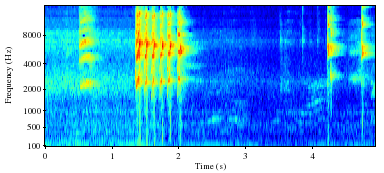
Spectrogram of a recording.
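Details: A captive green hybrid male Nyasa lovebird, its rump purple, kept with a Nyasa lovebird: a short burst of rapid high chirps, then two isolated sharp chips, in a quiet room.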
